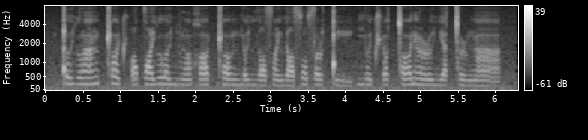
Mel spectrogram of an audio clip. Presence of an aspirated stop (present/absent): absent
